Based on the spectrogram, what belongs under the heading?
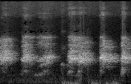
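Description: A dog barks repeatedly in quick bursts, about five or six loud yaps with short gaps between them and no voices over them, during a Discord call.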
